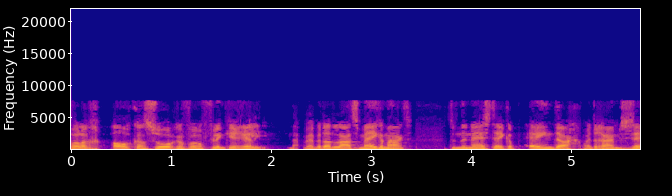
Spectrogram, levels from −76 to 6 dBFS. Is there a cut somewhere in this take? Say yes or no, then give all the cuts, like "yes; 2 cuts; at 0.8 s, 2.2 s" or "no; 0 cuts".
no; 0 cuts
